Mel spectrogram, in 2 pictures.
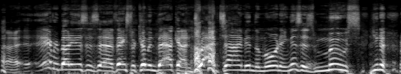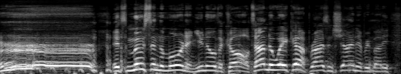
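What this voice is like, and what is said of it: Morning radio DJ voice. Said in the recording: “I like to use a morning radio voice to get you into it ... So I like to go morning radio voice.”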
